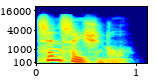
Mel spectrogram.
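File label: "sensational", British English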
